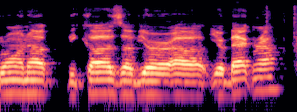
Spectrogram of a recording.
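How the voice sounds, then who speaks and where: A man speaks in an ordinary speaking voice. His intonation is fairly even. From Ohio, Youngstown. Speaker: podcast host. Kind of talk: casual chat. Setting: video call.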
